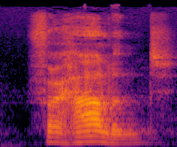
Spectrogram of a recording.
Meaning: present participle of verhalen
- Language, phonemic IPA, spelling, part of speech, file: Dutch, /vərˈhalənt/, verhalend, verb / adjective, Nl-verhalend.ogg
